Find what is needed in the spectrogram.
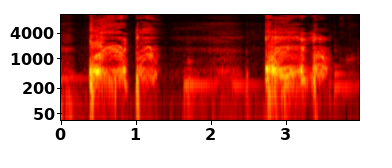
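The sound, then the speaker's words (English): Two harsh, raspy coughing fits from a person with a cold, each a loud burst followed by a short throaty rattle, separated by a brief quiet pause with faint low hum. No one speaks. “Pardon me, I've got a cold.”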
